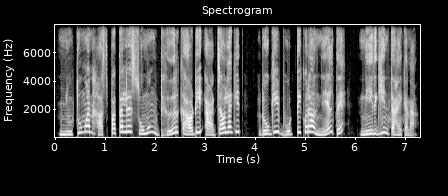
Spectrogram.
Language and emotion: Santali, disgusted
